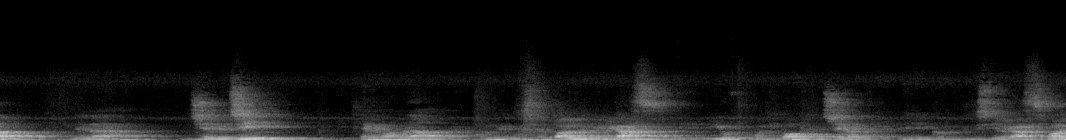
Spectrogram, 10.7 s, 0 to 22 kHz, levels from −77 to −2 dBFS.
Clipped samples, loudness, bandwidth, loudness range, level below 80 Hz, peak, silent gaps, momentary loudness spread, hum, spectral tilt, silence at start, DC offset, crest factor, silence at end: under 0.1%; -29 LUFS; 13 kHz; 4 LU; -62 dBFS; -10 dBFS; none; 15 LU; none; -6 dB/octave; 0 s; under 0.1%; 18 dB; 0 s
